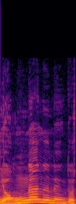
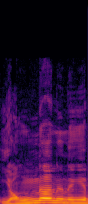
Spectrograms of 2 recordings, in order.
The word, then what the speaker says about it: 영란은행: 그러니까 국왕한테 맡길 수 없으니 민간은행인 영란은행에 맡기겠다. 잉글랜드 은행에 맡기겠다. 그래서 잉글랜드 은행이 그 화폐 발행권을 요구를 합니다. 영란은행 제 이름이 그러니까 명칭이 영란은행이라서 그러는데 이게 그러면 한자로 발음을 잉글랜드를 발음하면 영란으로 발음을 한다고 그래요.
